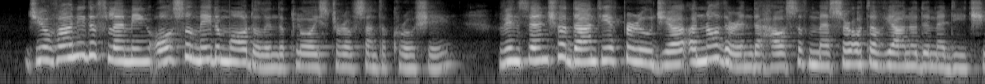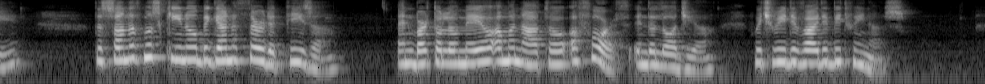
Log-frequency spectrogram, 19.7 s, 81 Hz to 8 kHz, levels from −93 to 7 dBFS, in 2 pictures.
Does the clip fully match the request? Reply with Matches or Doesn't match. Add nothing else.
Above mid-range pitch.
Matches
